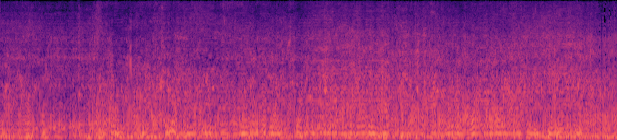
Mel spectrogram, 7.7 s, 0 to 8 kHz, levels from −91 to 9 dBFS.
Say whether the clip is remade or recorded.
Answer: remade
